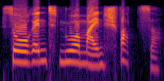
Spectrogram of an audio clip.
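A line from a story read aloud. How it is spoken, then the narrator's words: Called out. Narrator (German): ruft Abram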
